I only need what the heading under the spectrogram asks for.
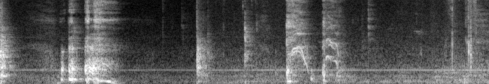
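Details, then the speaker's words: Adult with an illness on medication, expecting recovery in a few days: several loose, harsh coughs in quick clusters in a quiet room with a faint steady hum. "Excuse me for my cough. I'm on medication, but it's going to take a few days. So just bear with me, okay?"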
